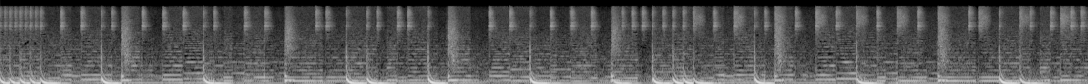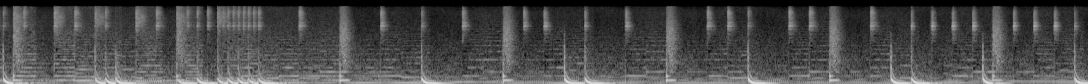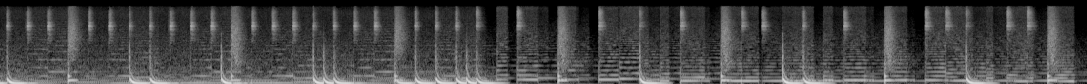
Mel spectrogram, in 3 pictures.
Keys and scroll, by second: 10.5-11.9 typing, 11.9 ctrl+c, 12.5 ctrl+v, 26.0 Right, 26.7 Left, 27.5 Right, 27.9 Left.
